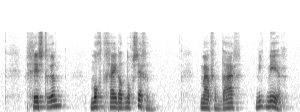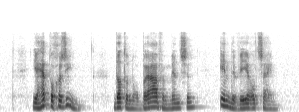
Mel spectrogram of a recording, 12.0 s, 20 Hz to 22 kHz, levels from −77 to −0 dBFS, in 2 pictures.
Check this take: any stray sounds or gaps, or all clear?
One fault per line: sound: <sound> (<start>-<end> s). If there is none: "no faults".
no faults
